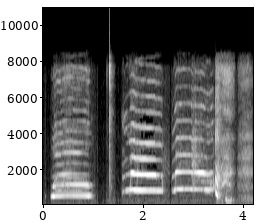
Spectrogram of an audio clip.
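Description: A young woman's high-pitched, drawn-out whining vocal sounds in place of words: three held notes, the first lower and the next two higher, followed by a short rougher sound near the end.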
